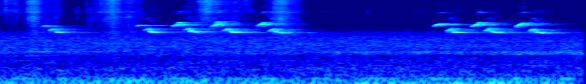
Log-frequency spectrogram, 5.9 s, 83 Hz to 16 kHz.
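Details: Birds chirping in a frenzy outdoors at night, just past 11:15 pm on February 14, 2024: quick runs of short, sharp, downward-slurred chirps in two bursts, each chirp stepping onto the next, over a steady low background hum.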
